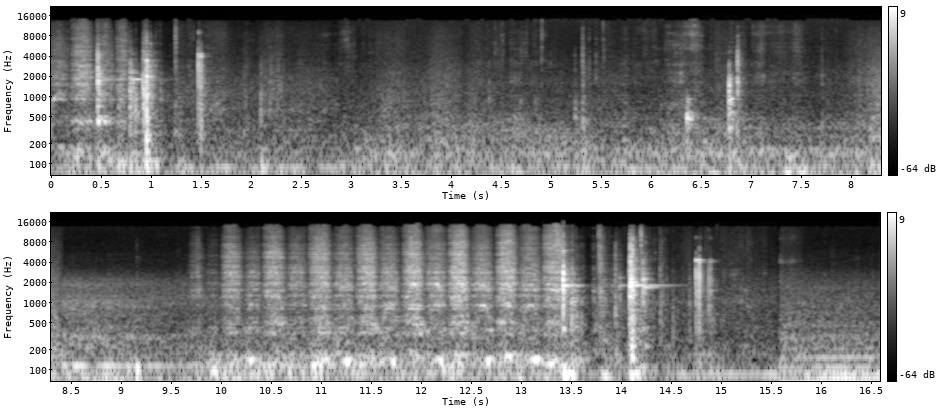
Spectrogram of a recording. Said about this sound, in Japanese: まずは型で寸法を測りノコギリで切りますこれを玉切りと言います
